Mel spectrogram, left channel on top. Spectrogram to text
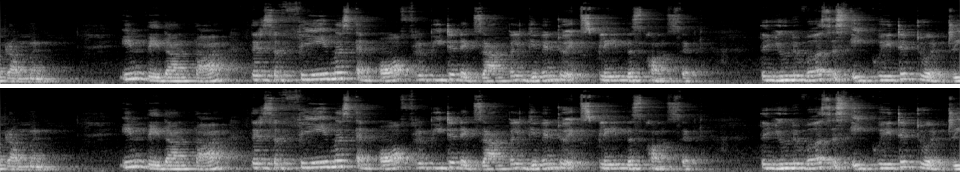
Brahman. In Vedanta, there is a famous and oft-repeated example given to explain this concept. The universe is equated to a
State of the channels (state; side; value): identical; both; correlation 1.00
